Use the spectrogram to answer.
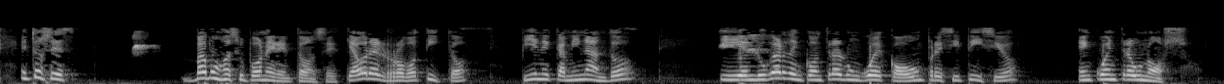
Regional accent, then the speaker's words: Córdoba, Argentina; lo cierto es que yo no soy un habitante de Córdoba, yo soy un hombre del interior de la provincia, vivo en este bosque hermoso del Valle de Parabachasca

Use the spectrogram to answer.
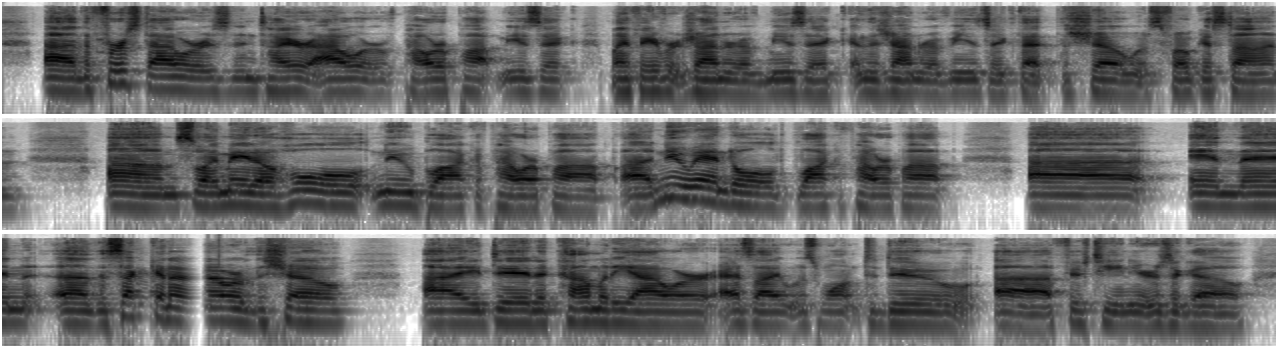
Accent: Grand Blanc, Michigan, United States; From my hometown of Grand Blanc, Michigan.

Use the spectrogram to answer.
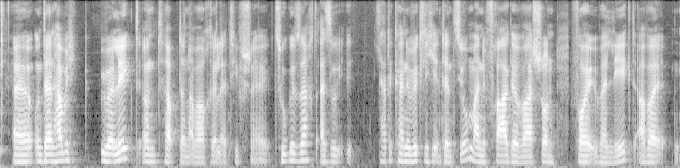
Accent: Flensburg, Schleswig-Holstein, Germany; Ich komme aus Flensburg eigentlich.

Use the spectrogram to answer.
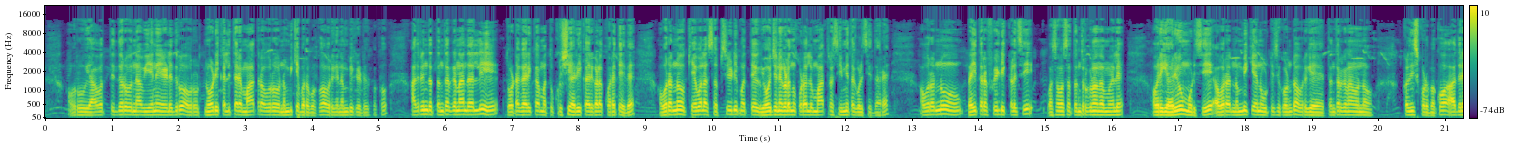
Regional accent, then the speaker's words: Tumakuru, Karnataka, India; ನಾನು ಮೂಲತಃ ತುಮಕೂರಿಂದ ಬಂದಿದ್ದೀನಿ.

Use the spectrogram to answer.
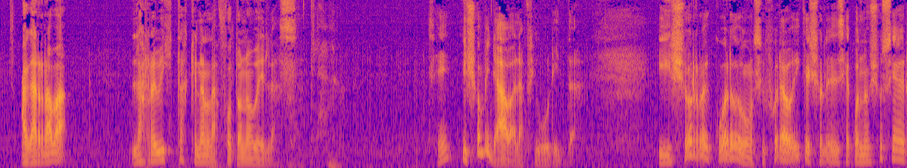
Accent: Huelén, La Pampa, Argentina; also born or lived in Quemú; Yo, bueno, nací en Quemú, como un primer hijo, me fui con mis abuelos, yo prácticamente me crié en Huelén.

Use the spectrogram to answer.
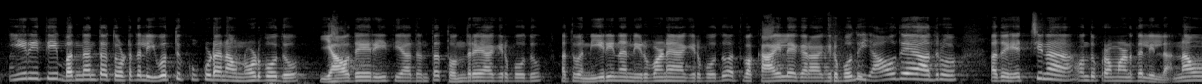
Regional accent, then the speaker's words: Karnataka, India; ನಾನು ಒಬ್ಬ ಕೃಷಿ ವಿಜ್ಞಾನಿ ಆಗಕ್ಕಿಂತ ಮುಂಚೆ ನಾವೊಬ್ಬ ಕೃಷಿಕನೇ, ಅದು ಅಡಿಕೆ ಕೃಷಿಕರೇ. ನಾವು ಮಲೆನಾಡು ಭಾಗದವರು.

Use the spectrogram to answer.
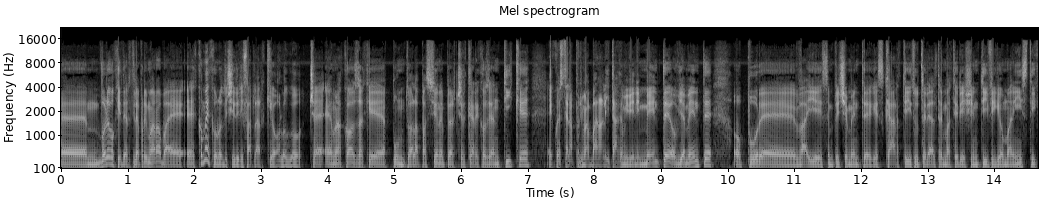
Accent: Romentino, Piedmont, Italy; a Romentino di fianco a casa mia, immagino che si trovi una roba, perché era tipo un insediamento gallico, che io sappia, al mio paese.

